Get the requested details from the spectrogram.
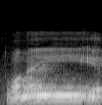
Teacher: وا من میں میم کو نون سے ملانا ہے، لیکن نون ساکن کے بعد یا آنے کی وجہ سے ادغام ہوگا، من کی جگہ میں پڑھیں گے۔ وَمَن ادغام ناقص ہے، غنہ ہوگا، آواز ناک کے بانسے میں لے جائیں گے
